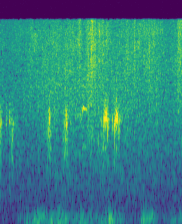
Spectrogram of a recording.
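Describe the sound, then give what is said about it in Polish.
A great reed warbler, hidden in shoreline reeds along the Warta river where it also builds its nest, sings a harsh, croaking run of short, repeated rasping notes, heard over a steady low rumble with no one speaking. “Trzciniak, czyli ptak, który chowa się w trzcinach tutaj przybrzegowych.”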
